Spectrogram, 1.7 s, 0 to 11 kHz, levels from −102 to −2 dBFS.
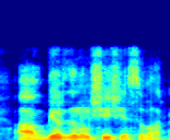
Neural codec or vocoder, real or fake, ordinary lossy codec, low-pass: codec, 16 kHz, 8 kbps, FreqCodec, smaller model; fake; none; 7.2 kHz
